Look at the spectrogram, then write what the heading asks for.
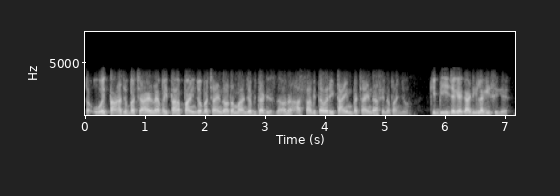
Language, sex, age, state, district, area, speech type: Sindhi, female, 30-45, Uttar Pradesh, Lucknow, rural, conversation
